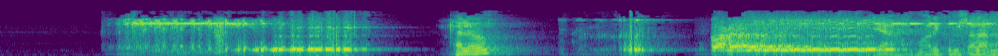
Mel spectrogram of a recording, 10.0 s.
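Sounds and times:
telephone ringing: 0:01.1 - 0:03.9, 0:06.1 - 0:09.9
speech: 0:04.6 - 0:05.0, 0:09.6 - 0:09.9.

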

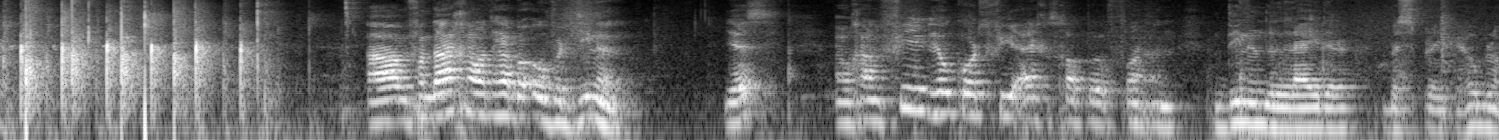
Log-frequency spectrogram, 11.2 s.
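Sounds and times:
small audience clapping at a talk on servant leadership: 0:00.0 - 0:02.7
speech: 0:02.8 - 0:04.8, 0:05.4 - 0:11.2.

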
